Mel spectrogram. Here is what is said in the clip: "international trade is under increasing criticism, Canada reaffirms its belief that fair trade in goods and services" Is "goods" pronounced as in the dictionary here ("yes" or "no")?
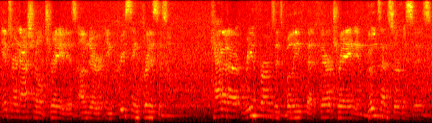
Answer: yes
